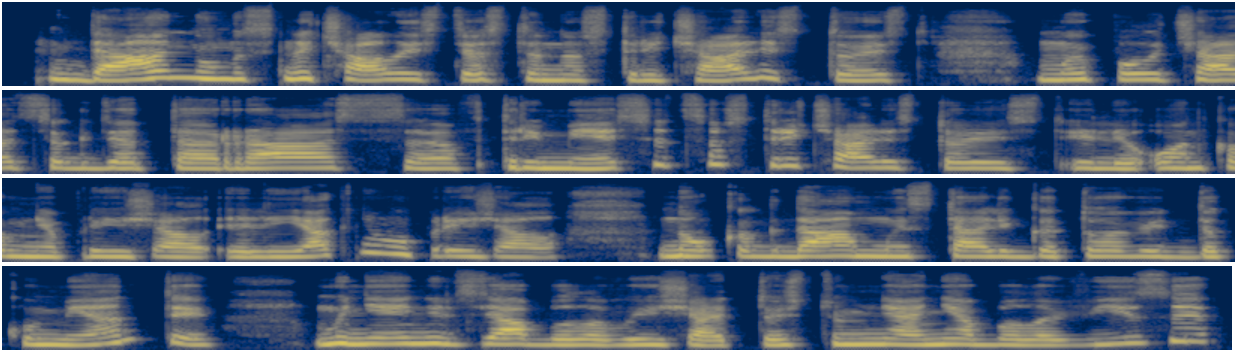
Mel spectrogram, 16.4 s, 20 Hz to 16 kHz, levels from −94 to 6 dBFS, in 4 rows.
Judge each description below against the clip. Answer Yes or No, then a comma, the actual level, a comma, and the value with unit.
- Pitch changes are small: Yes, narrow, 2.0 semitones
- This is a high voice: Yes, high, 215 Hz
